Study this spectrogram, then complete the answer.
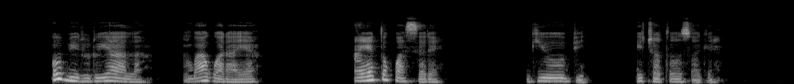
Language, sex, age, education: Igbo, female, 30-45, tertiary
